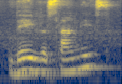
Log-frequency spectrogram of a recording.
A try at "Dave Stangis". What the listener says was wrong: Dave Stangis. Stangis. You don't say Stangis like in Spanish.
